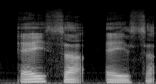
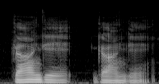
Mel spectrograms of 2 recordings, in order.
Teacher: Geminate mid-front unrounded vowel becomes diphthongized everywhere.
